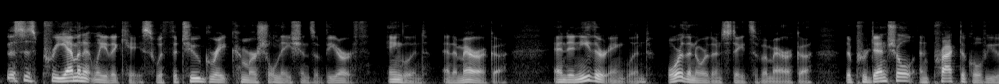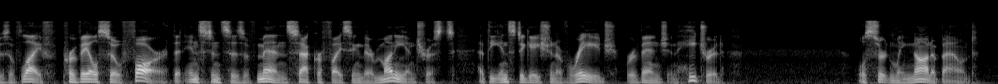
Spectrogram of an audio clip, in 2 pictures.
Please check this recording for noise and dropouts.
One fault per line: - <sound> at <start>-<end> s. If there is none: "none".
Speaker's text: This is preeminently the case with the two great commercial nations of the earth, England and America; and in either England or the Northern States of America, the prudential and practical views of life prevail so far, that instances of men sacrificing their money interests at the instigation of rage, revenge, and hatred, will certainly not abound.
none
